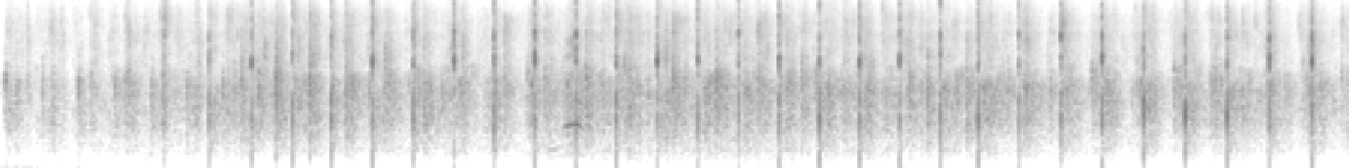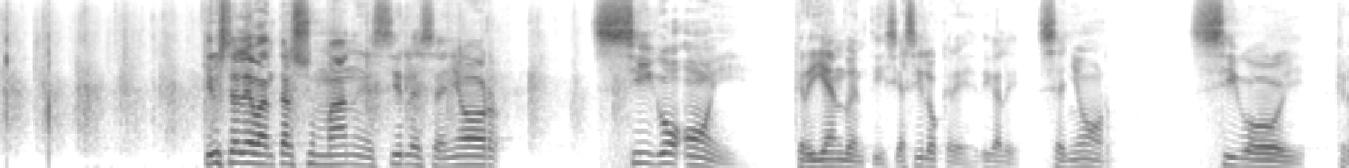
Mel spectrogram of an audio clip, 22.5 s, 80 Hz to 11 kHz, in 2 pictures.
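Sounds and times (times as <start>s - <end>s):
audience clapping during a sermon: 0.0s - 16.2s
speech: 13.0s - 15.5s, 16.2s - 20.6s, 21.2s - 22.4s.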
